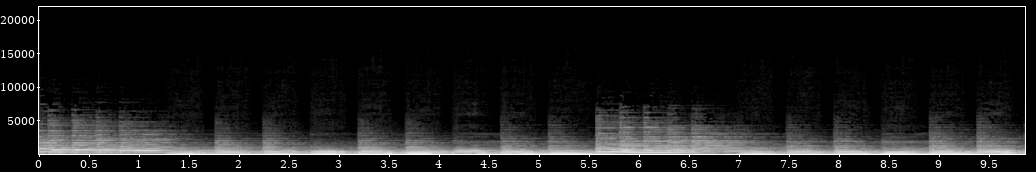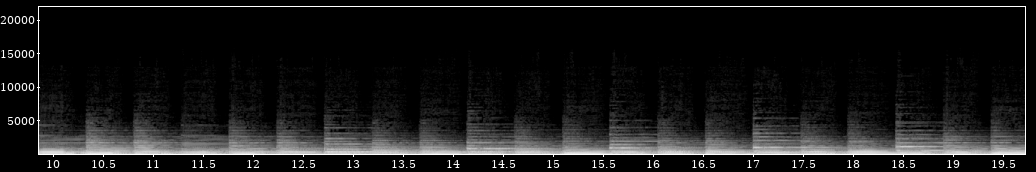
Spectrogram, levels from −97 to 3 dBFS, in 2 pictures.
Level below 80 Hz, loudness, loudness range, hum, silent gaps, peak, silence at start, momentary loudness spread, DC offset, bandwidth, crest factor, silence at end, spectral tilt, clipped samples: -32 dBFS; -16 LUFS; 3 LU; none; none; -2 dBFS; 0 s; 6 LU; under 0.1%; 4.3 kHz; 14 dB; 0 s; -12 dB/octave; under 0.1%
